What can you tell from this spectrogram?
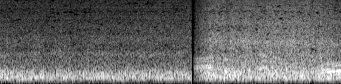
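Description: Steady rush of turbulent floodwater pouring through a dam's gates into the canal below, breaking off for an instant about three seconds in.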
